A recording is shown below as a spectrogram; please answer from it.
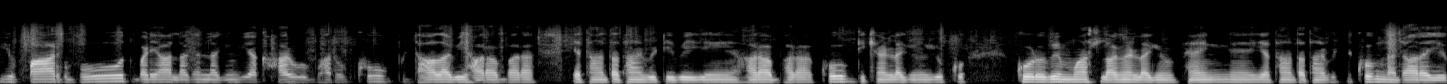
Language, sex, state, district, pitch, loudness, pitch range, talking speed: Garhwali, male, Uttarakhand, Uttarkashi, 110 Hz, -18 LUFS, 110-115 Hz, 155 wpm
